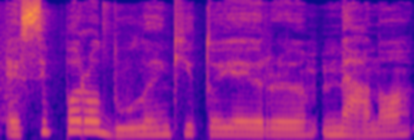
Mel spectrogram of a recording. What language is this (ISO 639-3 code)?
lit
